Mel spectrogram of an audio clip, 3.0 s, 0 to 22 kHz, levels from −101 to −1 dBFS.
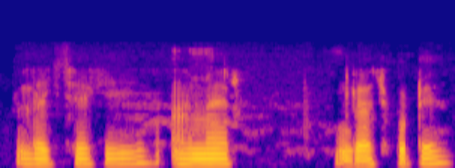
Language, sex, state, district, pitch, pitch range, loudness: Bengali, male, West Bengal, Jhargram, 120 Hz, 120-130 Hz, -19 LUFS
